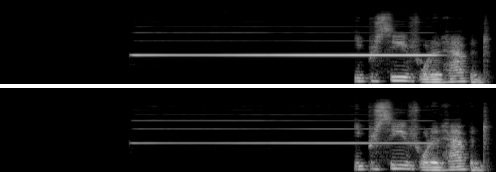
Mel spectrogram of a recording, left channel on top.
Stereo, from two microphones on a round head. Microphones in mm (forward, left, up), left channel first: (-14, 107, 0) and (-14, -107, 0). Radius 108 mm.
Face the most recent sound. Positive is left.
turn(degrees=-25)  # may be behind; listen again after turning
